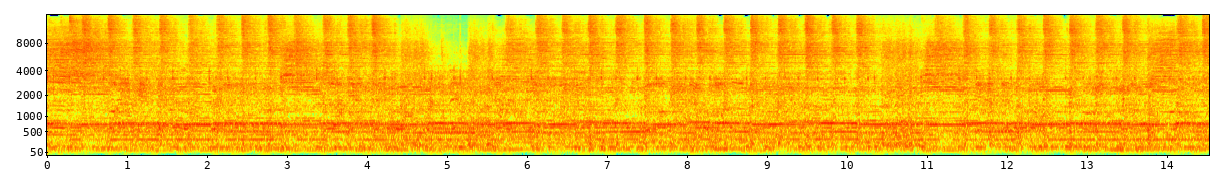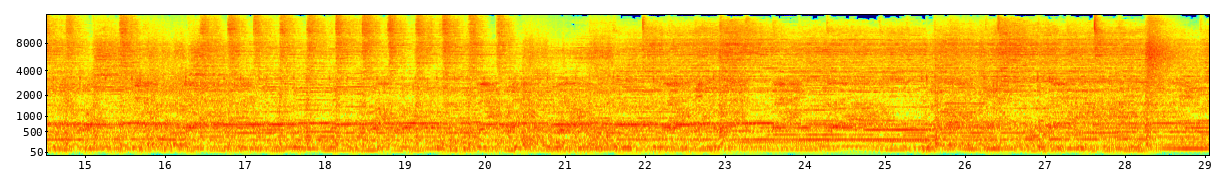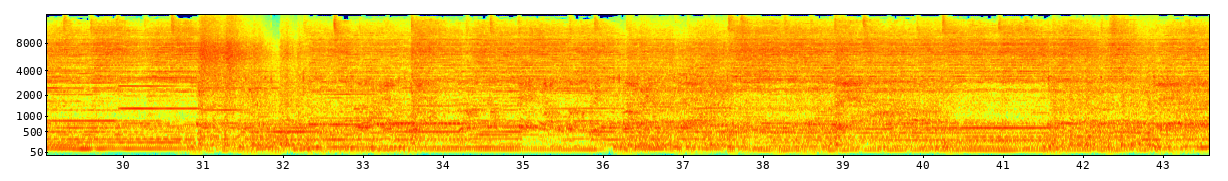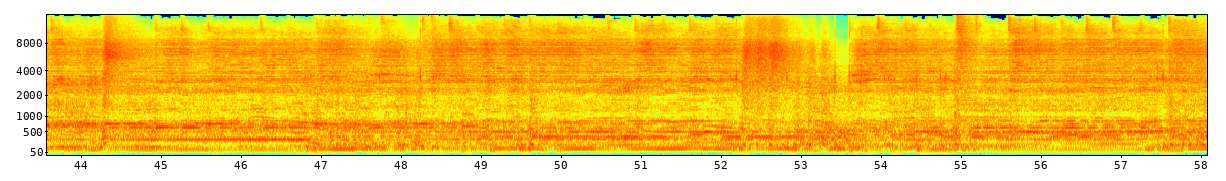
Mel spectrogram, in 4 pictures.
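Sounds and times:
fast drum and cymbal hits: 0.0 - 58.0
heavy rock band playing live: 0.0 - 58.0.

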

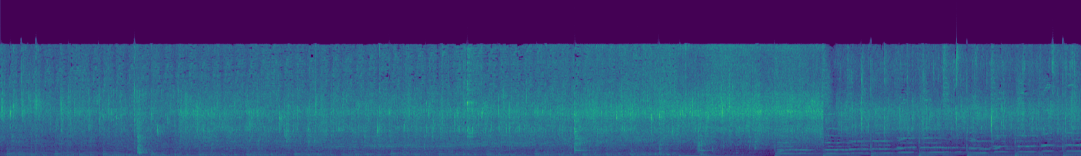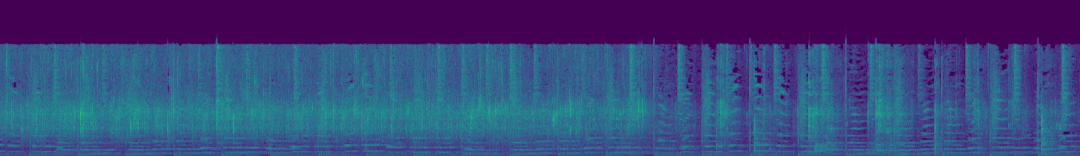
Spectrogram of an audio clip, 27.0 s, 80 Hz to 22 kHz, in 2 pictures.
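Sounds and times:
background music with steady beat: 0.0 - 27.0
food sizzling in oil: 0.0 - 27.0
wooden spatula stirring: 22.3 - 27.0.

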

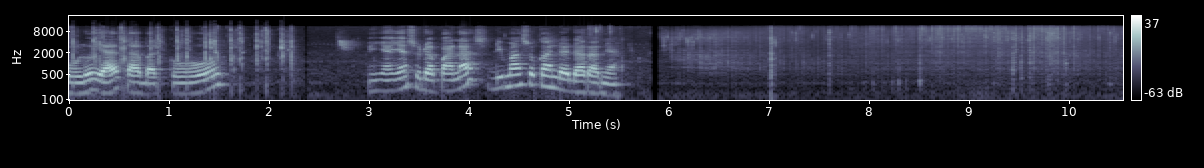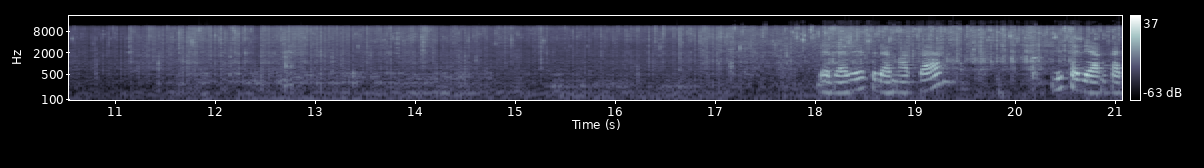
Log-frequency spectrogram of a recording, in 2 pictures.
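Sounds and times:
egg sizzling in hot oil: 5.9 - 21.0.

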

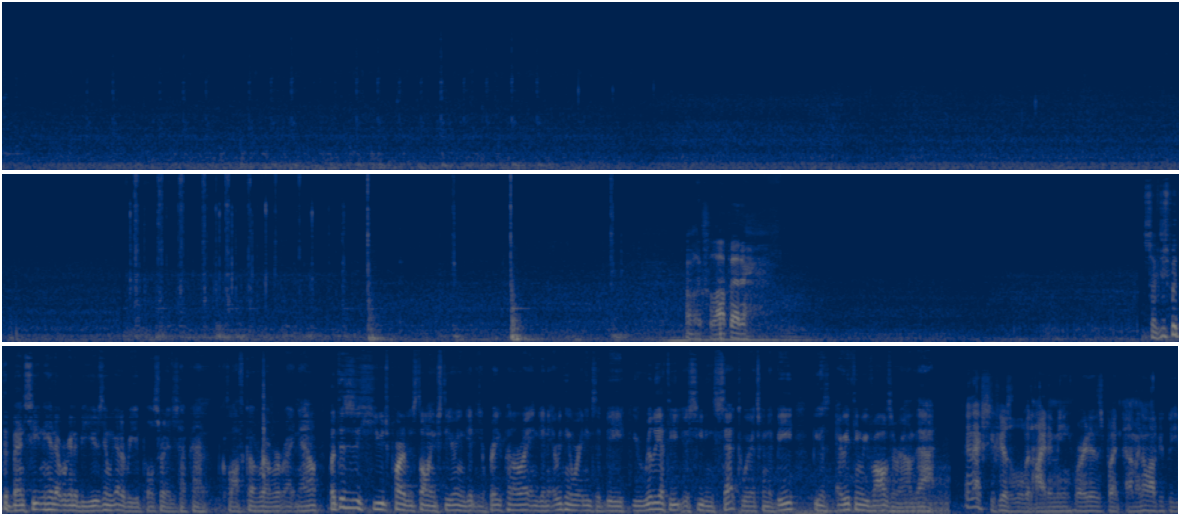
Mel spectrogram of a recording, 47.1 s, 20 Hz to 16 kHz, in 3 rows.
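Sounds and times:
steering column mechanism clicking: 0.0 - 8.8, 15.9 - 24.4
low steady hum: 0.0 - 47.0.

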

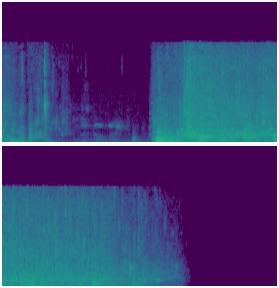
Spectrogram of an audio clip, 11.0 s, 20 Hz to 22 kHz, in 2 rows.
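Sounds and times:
toilet flushing: 0.0 - 1.3, 3.0 - 9.3.

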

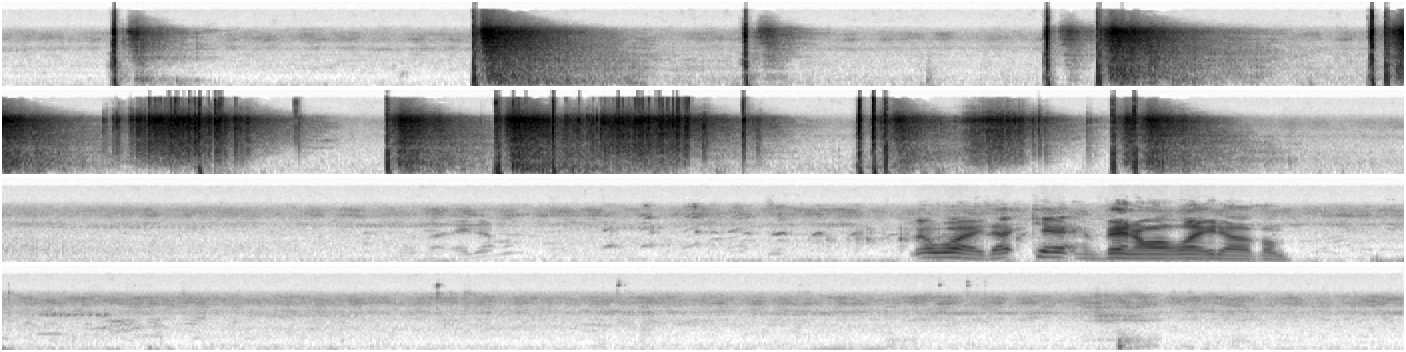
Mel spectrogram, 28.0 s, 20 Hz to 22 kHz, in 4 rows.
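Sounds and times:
firework shells bursting hiss: 0.0 - 17.0
firework shells banging: 2.4 - 4.1, 5.2 - 13.5.

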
